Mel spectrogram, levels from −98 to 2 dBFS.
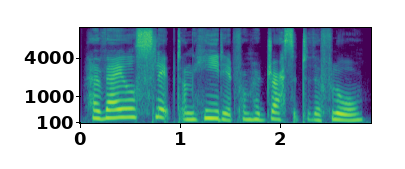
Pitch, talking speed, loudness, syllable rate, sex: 235 Hz, 205 wpm, -18 LUFS, 5.4 syllables/s, female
